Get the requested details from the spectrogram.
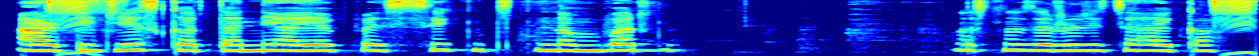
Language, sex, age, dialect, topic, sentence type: Marathi, female, 18-24, Varhadi, banking, question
